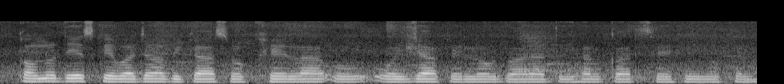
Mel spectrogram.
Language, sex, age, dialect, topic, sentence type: Bhojpuri, male, 18-24, Southern / Standard, banking, statement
